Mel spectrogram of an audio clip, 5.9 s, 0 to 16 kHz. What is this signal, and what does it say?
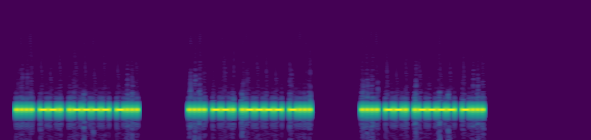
Morse code, heard as a keyed tone, about 50 wpm, 700 Hz. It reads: HG1B HG1B HG1B
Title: DXCC-100 Call Signs - 4 Characters - Repeated 3x - 50wpm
